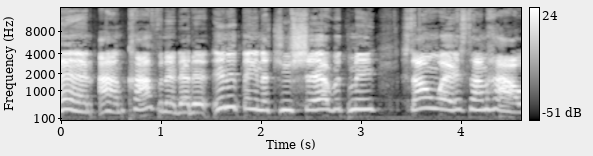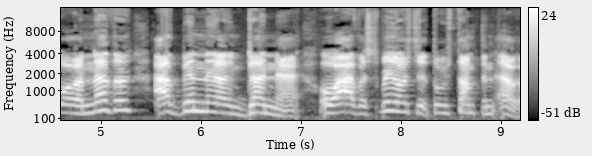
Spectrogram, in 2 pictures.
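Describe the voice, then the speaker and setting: This woman speaks loudly in a high voice at a moderate pace. Her intonation is lively. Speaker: motivational speaker. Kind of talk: motivational talk. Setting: facebook live stream.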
